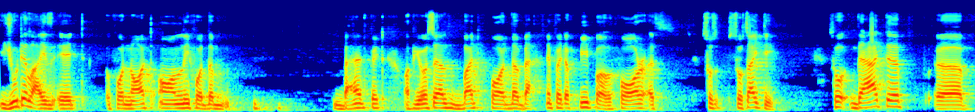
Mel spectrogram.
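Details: Adult male who stammers, with repeated 'uh' disfluencies: stuttering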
